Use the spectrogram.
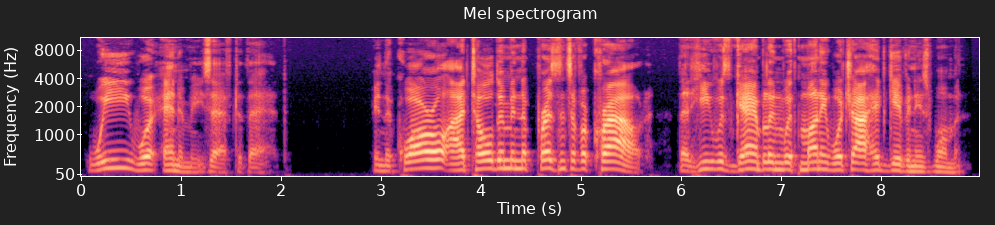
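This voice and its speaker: A man's voice: a little high, dry recording, clean studio sound, close to an everyday voice. A man playing an embattled Old West gunslinger who pleads his case from jail in formal, old-fashioned storytelling, in a dramatic reading.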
